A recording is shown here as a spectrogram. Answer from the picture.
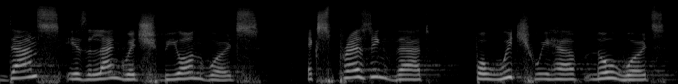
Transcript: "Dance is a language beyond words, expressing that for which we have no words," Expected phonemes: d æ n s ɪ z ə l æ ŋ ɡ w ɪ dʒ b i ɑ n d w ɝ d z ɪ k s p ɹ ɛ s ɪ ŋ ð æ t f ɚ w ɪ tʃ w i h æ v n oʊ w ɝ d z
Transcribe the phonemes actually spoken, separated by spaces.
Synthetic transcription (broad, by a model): d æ n s ɪ z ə l æ ŋ ɡ w ɪ dʒ b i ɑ n d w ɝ d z ɪ k s p ɹ ɛ s ɪ ŋ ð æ t f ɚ w ɪ tʃ w i h æ v n oʊ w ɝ d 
